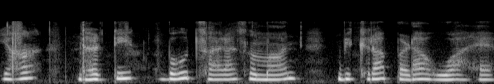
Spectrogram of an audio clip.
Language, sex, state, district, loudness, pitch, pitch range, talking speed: Hindi, female, Himachal Pradesh, Shimla, -16 LUFS, 240 Hz, 230-265 Hz, 110 wpm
